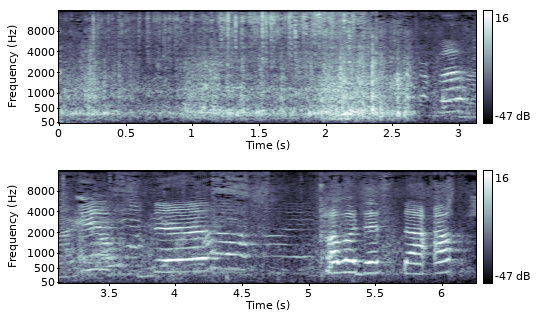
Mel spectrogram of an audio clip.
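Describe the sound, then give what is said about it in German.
Children playing outdoors in a daycare garden at the foot of the Karlshöhe in Stuttgart, Germany, under a large plane tree, playing in sand, sliding and riding toy ride-on cars; a broad wash of play noise and scuffing at first, then several young voices calling and chattering in high, lively bursts. “Unter einer ausladenden Platane spielen Kinder im Sand, rutschen oder fahren mit Bobbycars.”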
